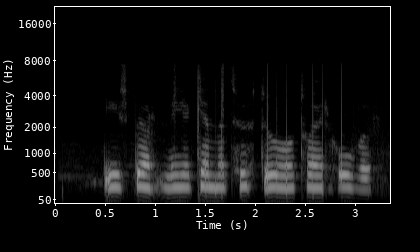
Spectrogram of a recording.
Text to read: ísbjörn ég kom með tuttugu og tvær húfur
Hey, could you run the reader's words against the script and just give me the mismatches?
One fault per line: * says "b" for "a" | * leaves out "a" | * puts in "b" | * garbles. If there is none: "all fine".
all fine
